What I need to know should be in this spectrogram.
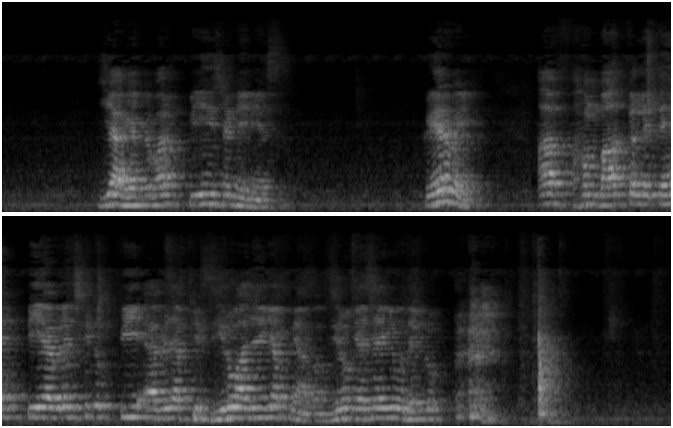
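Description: A man speaks calmly, explaining, close by.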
